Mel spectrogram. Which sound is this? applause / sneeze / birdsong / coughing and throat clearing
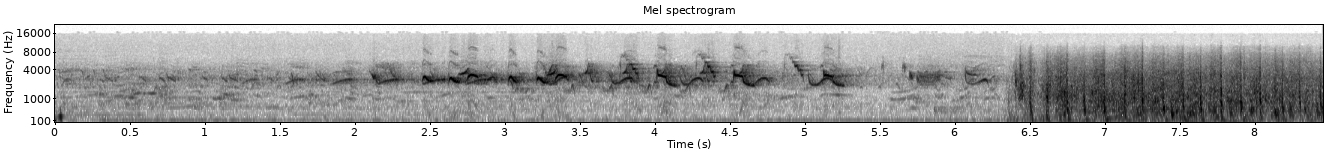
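birdsong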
